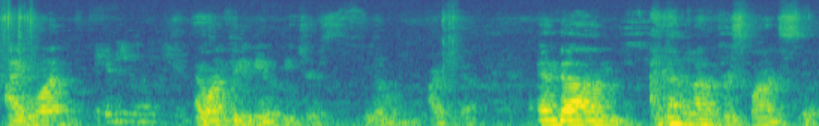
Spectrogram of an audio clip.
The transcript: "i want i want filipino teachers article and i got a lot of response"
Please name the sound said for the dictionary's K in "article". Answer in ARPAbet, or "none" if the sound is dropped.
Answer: none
